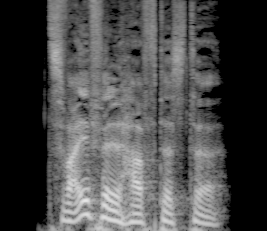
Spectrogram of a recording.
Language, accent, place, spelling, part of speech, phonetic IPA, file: German, Germany, Berlin, zweifelhafteste, adjective, [ˈt͡svaɪ̯fl̩haftəstə], De-zweifelhafteste.ogg
- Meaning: inflection of zweifelhaft: 1. strong/mixed nominative/accusative feminine singular superlative degree 2. strong nominative/accusative plural superlative degree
